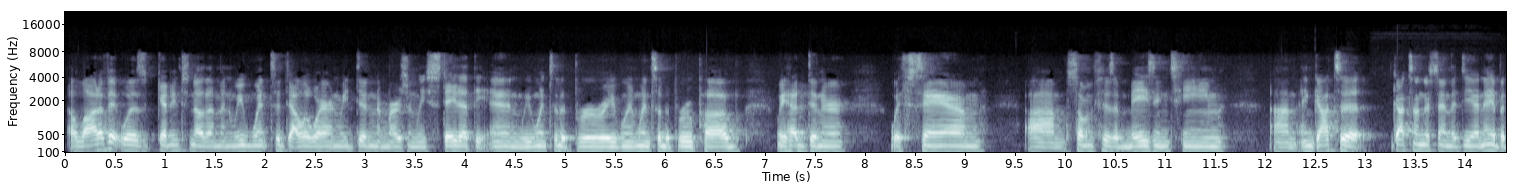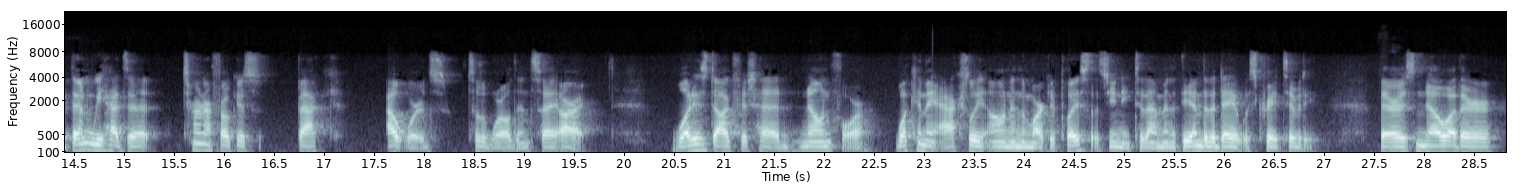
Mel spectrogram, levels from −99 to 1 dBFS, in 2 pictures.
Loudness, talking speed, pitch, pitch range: -16 LUFS, 215 wpm, 110 Hz, 105-115 Hz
